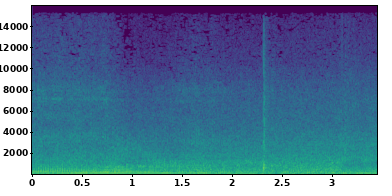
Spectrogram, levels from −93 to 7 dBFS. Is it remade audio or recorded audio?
recorded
